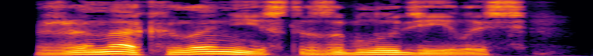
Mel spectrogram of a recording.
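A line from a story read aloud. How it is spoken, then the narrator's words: Grumble. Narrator (Russian): проворчал Конан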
